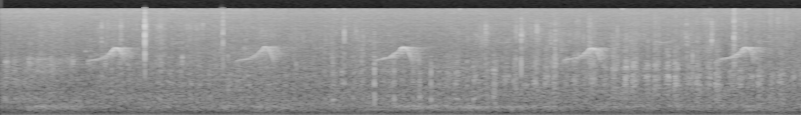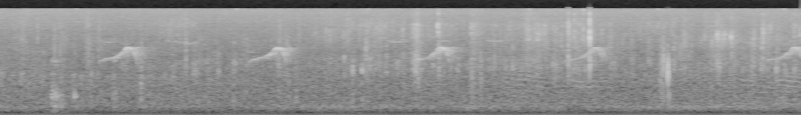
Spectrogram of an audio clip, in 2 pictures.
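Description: A bird calling over and over, a short rising note repeated about every second and a half, with scattered sharp clicks.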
